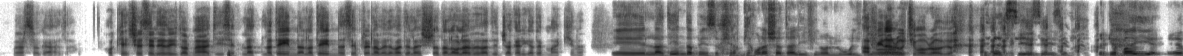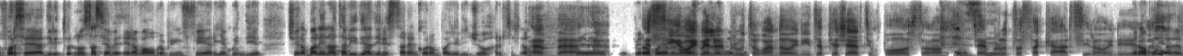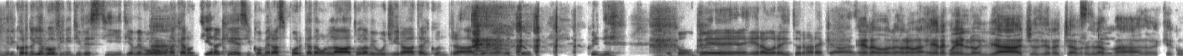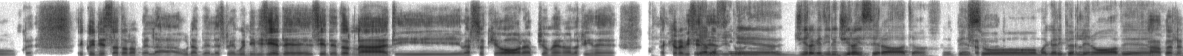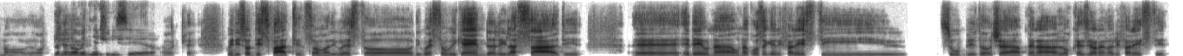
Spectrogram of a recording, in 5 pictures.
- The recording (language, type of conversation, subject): Italian, podcast, Qual è un'avventura improvvisata che ricordi ancora?
- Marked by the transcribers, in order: other background noise; "cioè" said as "ceh"; "l'avevate" said as "avetevate"; laughing while speaking: "penso che l'abbiamo"; chuckle; laughing while speaking: "sì, sì, sì"; "proprio" said as "propio"; laugh; laughing while speaking: "Oka"; laugh; "proprio" said as "propio"; laughing while speaking: "giorni no"; unintelligible speech; laughing while speaking: "Eh sì"; "cioè" said as "ceh"; "quindi" said as "indi"; chuckle; "mettevo" said as "metteo"; laughing while speaking: "quindi"; chuckle; "perché" said as "pecchè"; tapping; "cioè" said as "ceh"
